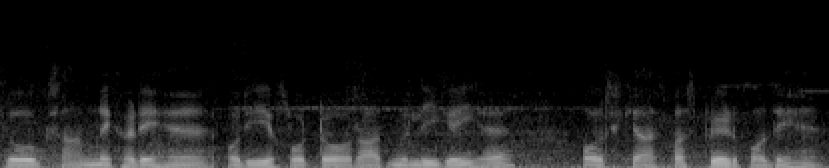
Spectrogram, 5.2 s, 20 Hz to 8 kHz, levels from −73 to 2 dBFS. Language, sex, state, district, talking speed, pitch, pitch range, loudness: Hindi, male, Uttar Pradesh, Etah, 195 wpm, 110 Hz, 110-120 Hz, -30 LUFS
